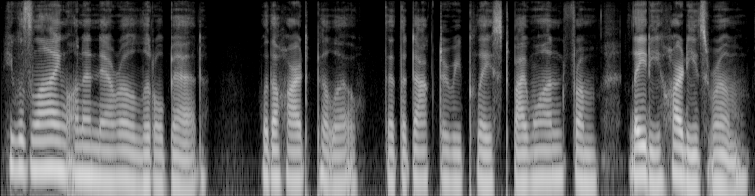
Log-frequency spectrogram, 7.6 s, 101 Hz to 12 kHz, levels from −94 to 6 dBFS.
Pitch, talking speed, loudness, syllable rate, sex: 150 Hz, 175 wpm, -20 LUFS, 5.0 syllables/s, female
